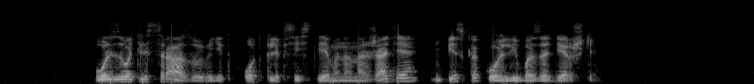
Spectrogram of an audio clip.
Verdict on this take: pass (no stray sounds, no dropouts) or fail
pass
